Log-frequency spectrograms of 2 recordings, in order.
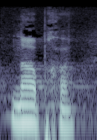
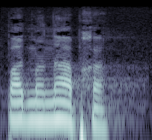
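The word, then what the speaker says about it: Падма Набха (पद्मनाभ): Падма Набха. Ударение в слове Падма Набха. Набха. Вот это А. В слове Набха. Это туда, это долгое А. Ставится туда ударение.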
